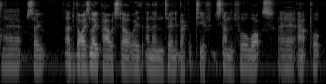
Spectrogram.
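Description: A man giving an unscripted how-to voice-over as a hobbyist presenter, in a halting way, as if thinking aloud. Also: mid-range voice, monotone, gravelly, darkish tone, a little hiss or hum. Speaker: hobbyist presenter of a homebrew antenna tutorial. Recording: dull, lo-fi sound.

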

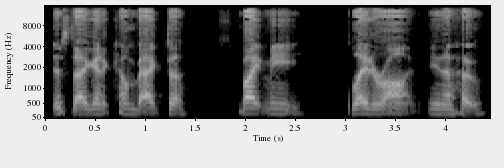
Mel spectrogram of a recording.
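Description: A woman's voice: sits low, steady tone, unhurried, vocal fry, no room sound. A woman chatting casually in a podcast discussion.

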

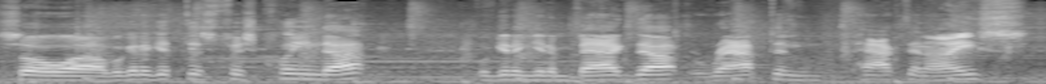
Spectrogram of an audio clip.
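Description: A middle-aged boat captain explains the steps in a plain, matter-of-fact way, his voice a little higher than usual for a man. He is outdoors on the deck. Very loud music plays underneath. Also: fairly even intonation, moderate pace. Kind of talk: explaining fish handling.

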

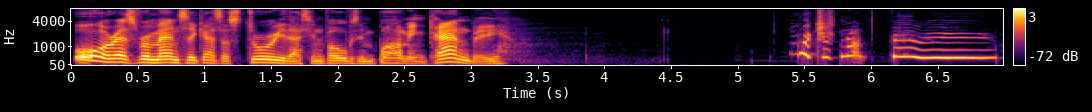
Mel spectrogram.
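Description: A man in a studio recording session, playful and bantering, his pitch leaping widely while he talks slowly. The sound is close and dry. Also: no room sound. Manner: playful, animated, mic-testing banter. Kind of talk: game voice session outtakes.

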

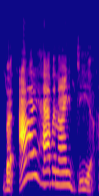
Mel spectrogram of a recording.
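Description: A woman's voice: sits high, wildly swooping pitch, takes it slowly, background noise, pitched above the performer's own voice, full character voice. A woman voicing a kindly, encouraging beaver in a reassuring storybook manner.

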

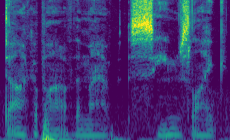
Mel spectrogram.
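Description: A soft-spoken man livestreaming a game in a close-miked ASMR style, often dropping to a whisper. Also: low voice, little pitch movement, a little slow. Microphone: close ASMR microphone. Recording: clear background noise under close voice.

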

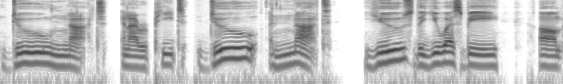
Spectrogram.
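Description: A man's voice: fairly low pitch, a little mellow, clean tone, dry recording, studio quality. A man with a slightly groggy morning voice, talking casually to viewers as he reviews a microphone. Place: home studio. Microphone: budget condenser microphone through audio interface.

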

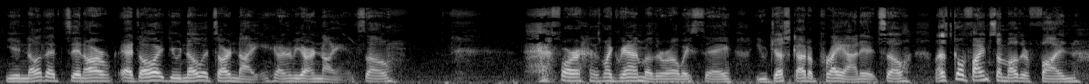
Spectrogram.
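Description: A young man chatting casually and excitably, swearing freely, into a phone at arm's length while vlogging outside. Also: on the high side, normal speed. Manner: excitable, profanity-laden. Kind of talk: casual self-filmed vlog chat. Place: outdoors on a suburban street. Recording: outdoor street noise, passing vehicles.

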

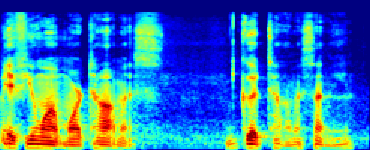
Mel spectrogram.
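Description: Lowish-voiced guy riffing on bad fanfic, sardonic, keeps stopping and repeating himself. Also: fairly even intonation, normal speed, vocal fry, a bit bright. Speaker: host reading fan fiction aloud. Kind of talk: casual mocking commentary on amateur writing.

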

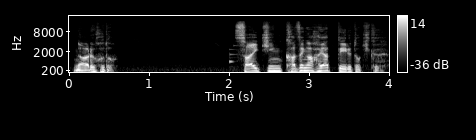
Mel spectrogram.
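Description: A male actor as a composed young gentleman of an anime game. His mid-range voice is measured and courteous, with formal, old-fashioned phrasing that sounds wise beyond his looks. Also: mid-range voice, animated, a little hiss or hum, natural voice. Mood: calm, courteous.

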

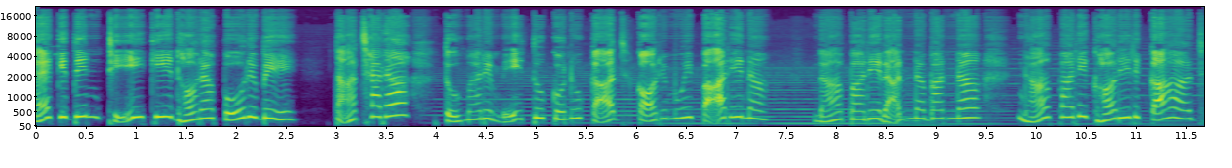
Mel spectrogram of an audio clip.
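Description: A woman's voice: high voice, darkish tone, heavily acted. A woman voicing a bitter old village grandmother in a fairy-tale cartoon, reproachful and scolding.

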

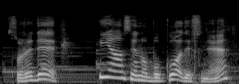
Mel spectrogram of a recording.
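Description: A woman's voice: medium pitch, very animated, brisk, faint music behind, close to an everyday voice. A woman playing a polite, eager young man who works in a bookshop, deferential and explanatory, in a radio drama. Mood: earnest, explanatory. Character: polite young man, bookshop part-timer, eager self-styled fiancé.

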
